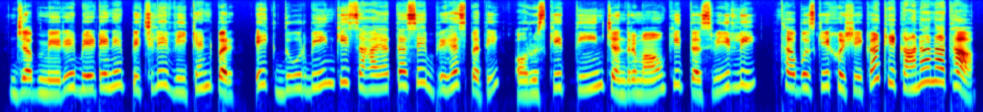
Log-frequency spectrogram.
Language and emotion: Hindi, happy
